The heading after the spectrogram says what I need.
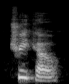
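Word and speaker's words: tricot: see tree cup okay that is pronounced Trico although it's spelled t-r-i-c-o-t did you guys see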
